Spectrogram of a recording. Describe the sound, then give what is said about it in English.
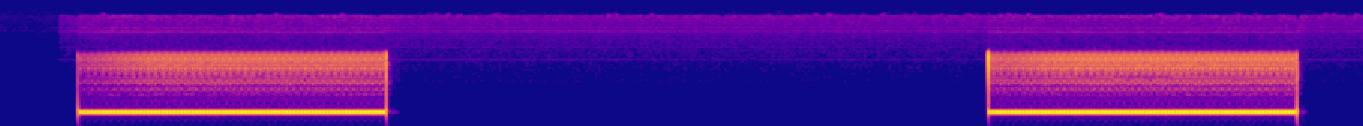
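A telephone line tone plays while a call is being dialed. Two long, steady, mid-pitched tones of about two seconds each are separated by a silent pause of roughly four seconds, with no voices. “All right, be very quiet. We're dialing him up now”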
